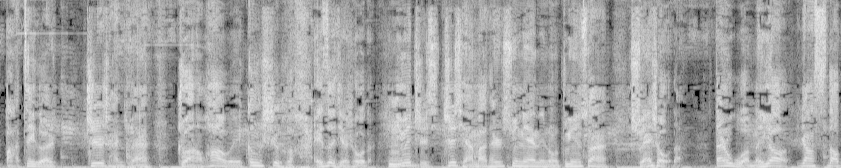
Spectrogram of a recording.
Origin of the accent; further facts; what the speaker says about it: Northeast China, China; 毕竟我是东北的嘛。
